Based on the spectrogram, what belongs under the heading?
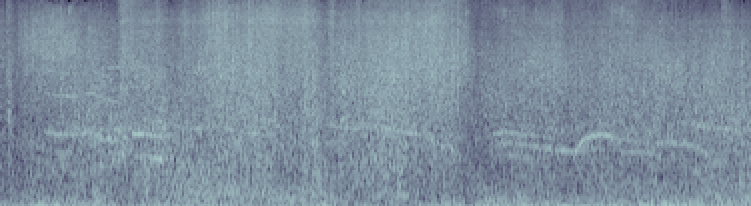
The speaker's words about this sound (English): The windows give way and water floods into the ballroom, knocking the people off their feet, swamping them all.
